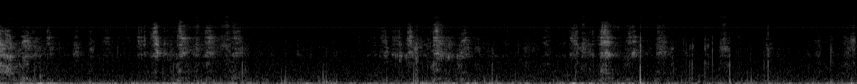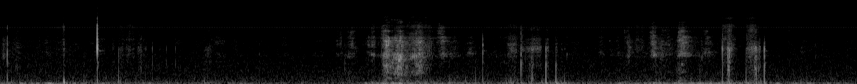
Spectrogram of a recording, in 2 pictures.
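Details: A Corgi panting in bursts, with breathy puffs and pauses between them and a faint steady tone in the background.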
